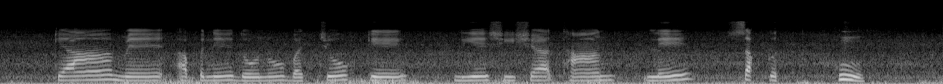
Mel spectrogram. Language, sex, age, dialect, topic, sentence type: Hindi, female, 36-40, Marwari Dhudhari, banking, question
